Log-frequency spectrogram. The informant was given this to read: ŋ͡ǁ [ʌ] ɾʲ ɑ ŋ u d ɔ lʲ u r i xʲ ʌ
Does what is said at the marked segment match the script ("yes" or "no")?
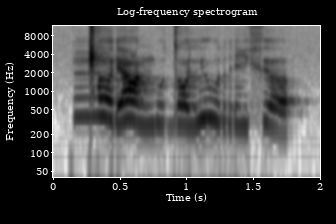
yes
